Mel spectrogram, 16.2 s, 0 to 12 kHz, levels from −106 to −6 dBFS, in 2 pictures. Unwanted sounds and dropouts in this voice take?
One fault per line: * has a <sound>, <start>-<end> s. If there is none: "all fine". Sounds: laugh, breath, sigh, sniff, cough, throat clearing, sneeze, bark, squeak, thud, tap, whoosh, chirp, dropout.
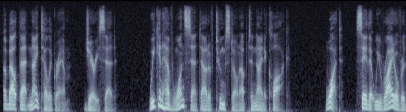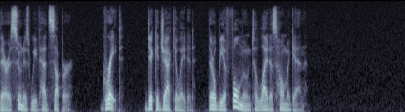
all fine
